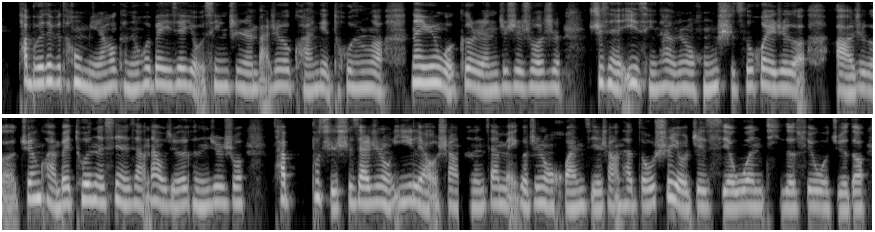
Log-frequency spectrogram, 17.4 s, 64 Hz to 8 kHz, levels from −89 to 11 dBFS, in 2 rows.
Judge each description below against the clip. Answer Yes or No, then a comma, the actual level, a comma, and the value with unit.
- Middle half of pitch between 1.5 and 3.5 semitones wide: Yes, average, 3.0 semitones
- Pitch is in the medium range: No, high, 195 Hz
